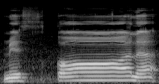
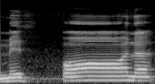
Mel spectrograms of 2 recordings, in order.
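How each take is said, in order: No difference in how they are said.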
